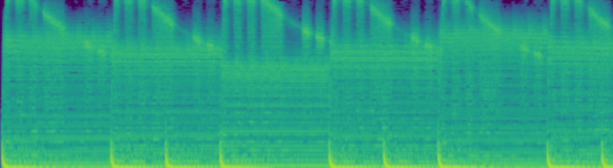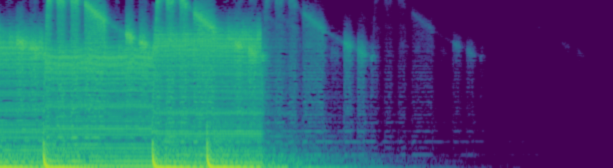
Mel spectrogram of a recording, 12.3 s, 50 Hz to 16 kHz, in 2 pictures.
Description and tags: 2013 rave 110 bpm 1
1. part of the 2013 rave sample. Rave techno like instrumental loop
